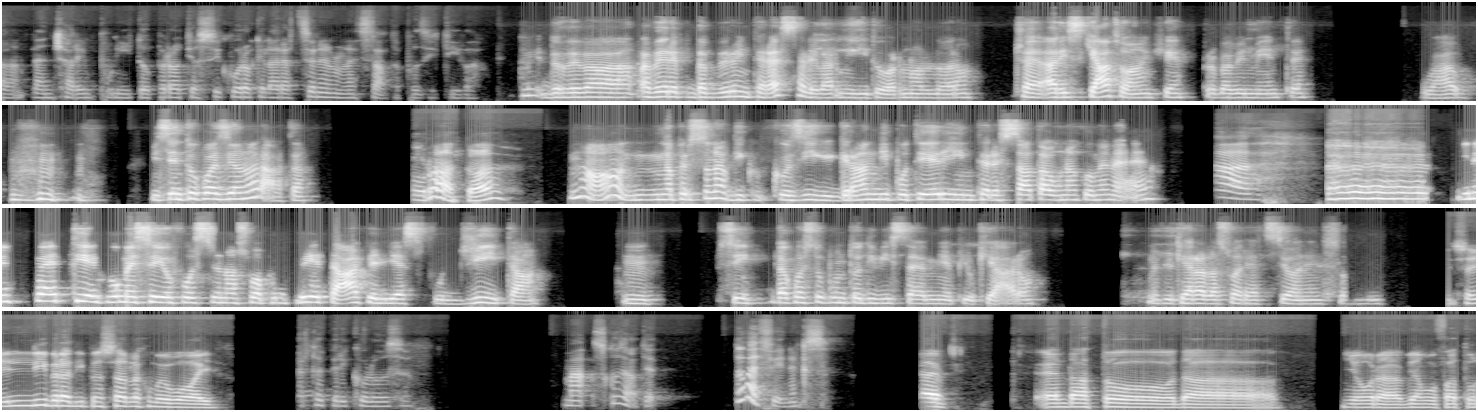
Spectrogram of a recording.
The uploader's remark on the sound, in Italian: Purtroppo la qualità audio non è delle migliori, siamo dei poracci e giochiamo via Discord registrando con "Craig Records!", ma ci stiamo lavorando!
